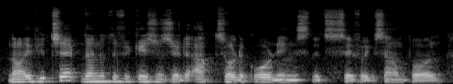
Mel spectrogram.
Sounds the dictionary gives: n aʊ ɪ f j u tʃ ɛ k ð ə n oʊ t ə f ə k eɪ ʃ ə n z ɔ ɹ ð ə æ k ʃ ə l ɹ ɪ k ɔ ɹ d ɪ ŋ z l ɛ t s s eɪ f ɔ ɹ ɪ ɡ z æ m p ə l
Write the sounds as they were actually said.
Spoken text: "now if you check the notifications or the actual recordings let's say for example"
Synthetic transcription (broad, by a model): n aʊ ɪ f j u tʃ ɛ k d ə n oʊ t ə f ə k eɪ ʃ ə n s ɔ ɹ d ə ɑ k s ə l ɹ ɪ k ɔ ɹ d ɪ ŋ s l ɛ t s s eɪ f ɔ ɹ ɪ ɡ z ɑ m p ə l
